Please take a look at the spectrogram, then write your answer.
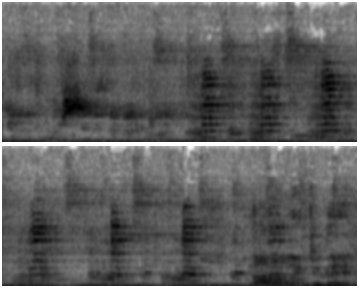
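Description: A flock of geese honks loudly and continuously, overlapping nasal calls filling the whole stretch with no speech.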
